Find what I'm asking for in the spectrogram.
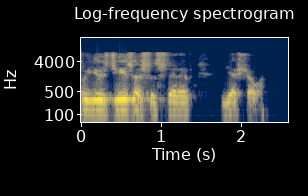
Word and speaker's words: Yeshua: I mean, even in our use of Jesus, that's not the correct pronunciation of Jesus either. Do you remember what it really is? Yeshua.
